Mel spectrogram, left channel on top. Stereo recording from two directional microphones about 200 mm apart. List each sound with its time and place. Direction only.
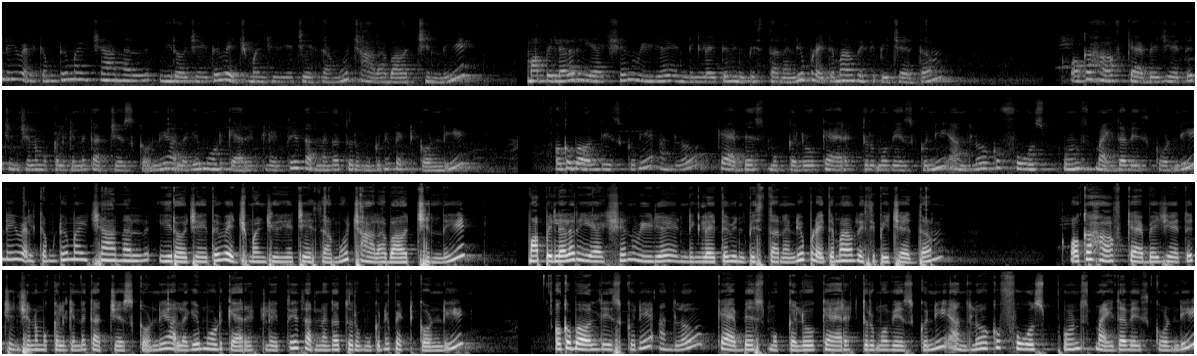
0.0 s a woman's voice: 55° right (ahead or behind)
10.7 s a woman's voice: 50° right (ahead or behind)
